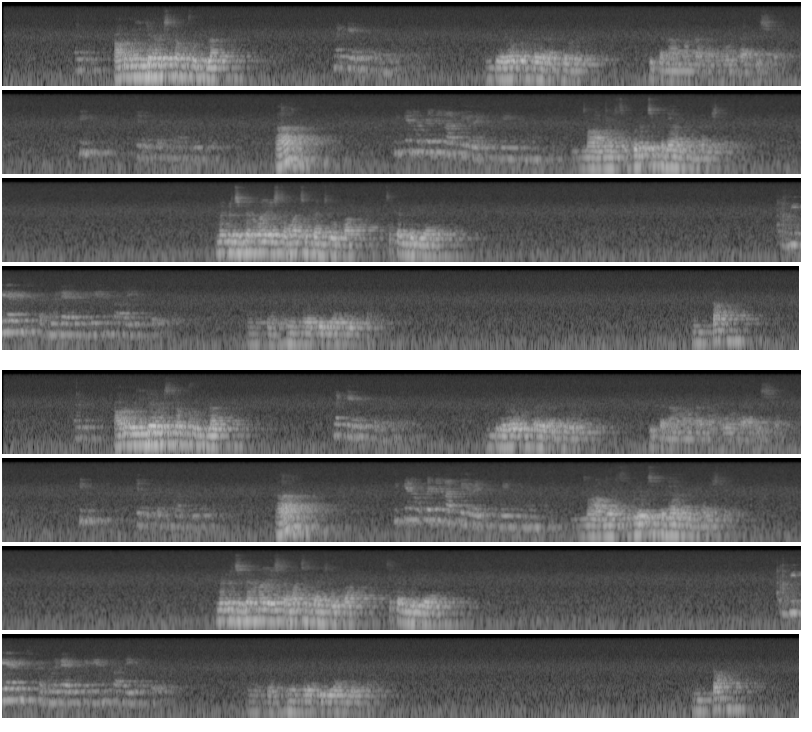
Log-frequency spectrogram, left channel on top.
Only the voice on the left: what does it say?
అవును మీకేం ఇష్టం ఫుడ్ లా
అంటే ఏదో ఒకటి ఉంటాది కదా ఫేవరెట్ చికెనా మటనా బొటా ఫిష్ ఆ
ఆ
మా మెర్సీ కూడా చికెనే అనుకుంటా ఇష్టం మీకు చికెన్ ఫ్రై ఇష్టమా చికెన్ సూపా చికెన్ బిర్యానీ
ఓకే అండి నేను కూడా బిర్యాని చేత్త ఇంకా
